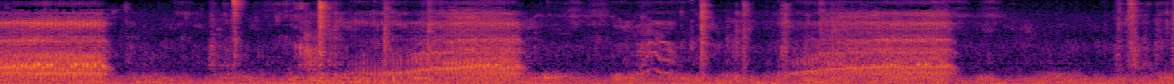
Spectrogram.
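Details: A sleeping cat snores with rhythmic, rumbling breaths over steady low background noise.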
